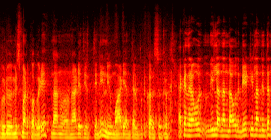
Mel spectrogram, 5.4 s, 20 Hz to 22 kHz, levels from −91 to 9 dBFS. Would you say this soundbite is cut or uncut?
cut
